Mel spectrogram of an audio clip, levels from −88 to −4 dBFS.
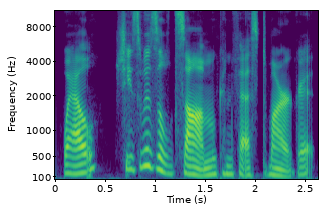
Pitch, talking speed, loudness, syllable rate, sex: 175 Hz, 135 wpm, -21 LUFS, 4.8 syllables/s, female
